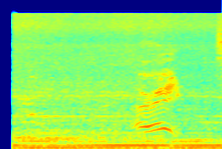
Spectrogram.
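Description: Boat engine running steadily with a low, even hum, with a short voice sound near the end.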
